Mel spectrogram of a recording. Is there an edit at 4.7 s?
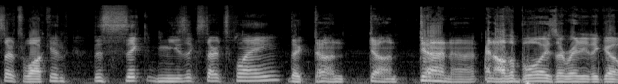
yes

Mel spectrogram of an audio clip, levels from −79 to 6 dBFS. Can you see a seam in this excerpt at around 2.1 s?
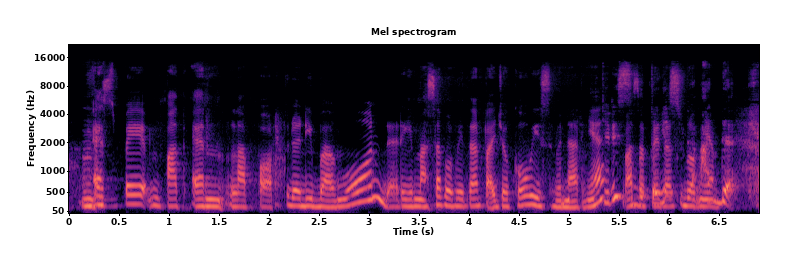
yes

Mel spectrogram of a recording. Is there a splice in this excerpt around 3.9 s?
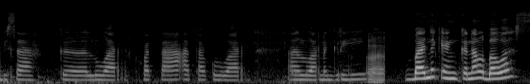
yes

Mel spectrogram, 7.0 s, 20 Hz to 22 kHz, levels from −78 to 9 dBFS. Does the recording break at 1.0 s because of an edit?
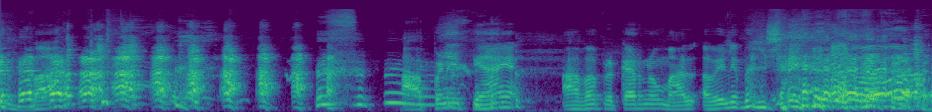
no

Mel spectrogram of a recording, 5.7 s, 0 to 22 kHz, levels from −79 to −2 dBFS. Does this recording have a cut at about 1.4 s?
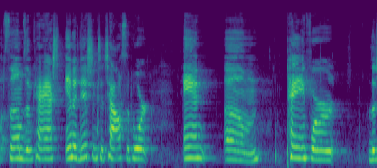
no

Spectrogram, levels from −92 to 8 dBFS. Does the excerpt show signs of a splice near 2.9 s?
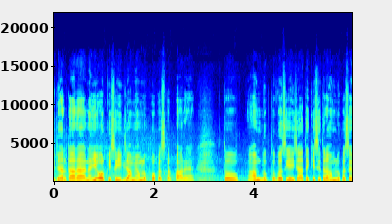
no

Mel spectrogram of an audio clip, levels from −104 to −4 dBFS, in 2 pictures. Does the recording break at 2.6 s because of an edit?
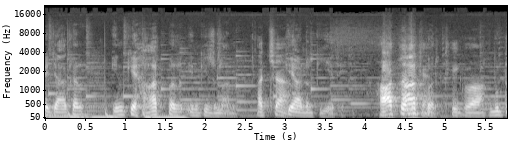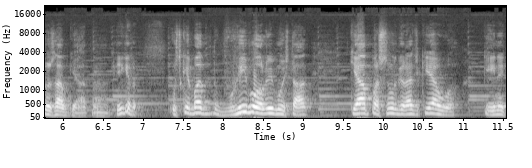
no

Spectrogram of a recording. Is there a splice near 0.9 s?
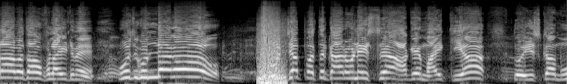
no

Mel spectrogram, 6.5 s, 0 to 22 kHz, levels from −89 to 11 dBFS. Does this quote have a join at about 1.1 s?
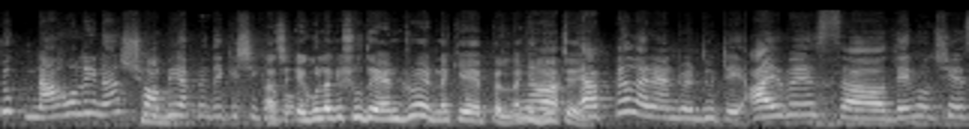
no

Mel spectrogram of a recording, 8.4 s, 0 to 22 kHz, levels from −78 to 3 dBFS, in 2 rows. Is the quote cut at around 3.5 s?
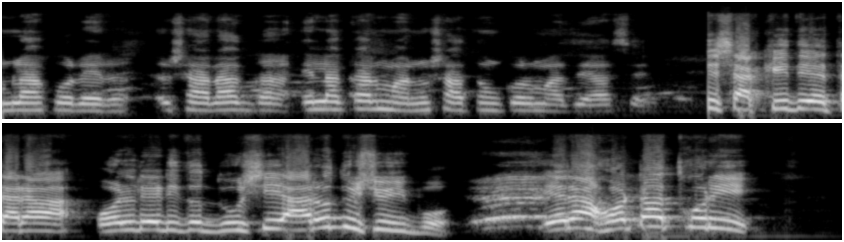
yes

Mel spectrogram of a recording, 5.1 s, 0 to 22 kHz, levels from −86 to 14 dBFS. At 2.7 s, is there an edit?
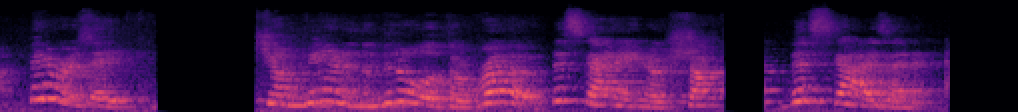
yes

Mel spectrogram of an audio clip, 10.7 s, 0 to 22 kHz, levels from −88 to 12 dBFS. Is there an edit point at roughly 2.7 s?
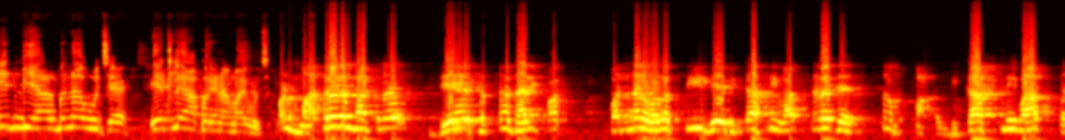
yes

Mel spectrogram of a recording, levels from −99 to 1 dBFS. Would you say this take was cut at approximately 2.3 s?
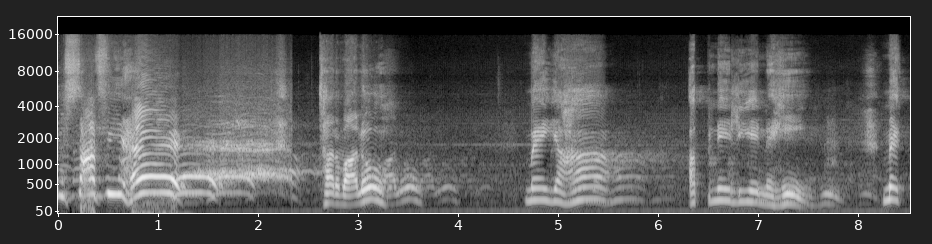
yes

